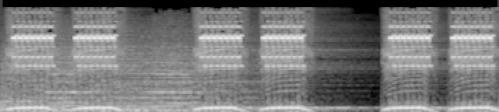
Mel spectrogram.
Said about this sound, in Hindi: काफी देर तक जब फोन नहीं बजा और बर्नेडेट को नींद आने लगी तो उसने फोन लाउड मोड में डालकर लेट गई थोड़ी ही देर के बाद बर्नेडेट का फोन बजा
